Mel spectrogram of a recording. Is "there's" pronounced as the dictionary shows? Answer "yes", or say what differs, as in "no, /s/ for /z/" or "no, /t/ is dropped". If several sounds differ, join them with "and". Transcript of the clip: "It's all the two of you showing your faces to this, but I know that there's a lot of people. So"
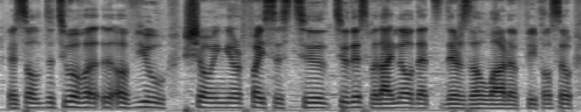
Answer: yes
